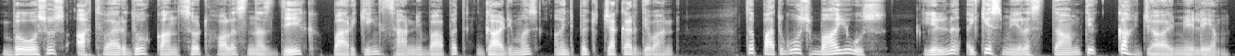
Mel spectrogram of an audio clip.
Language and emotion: Kashmiri, sad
